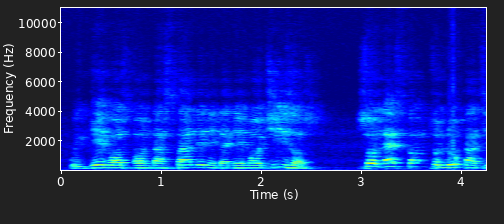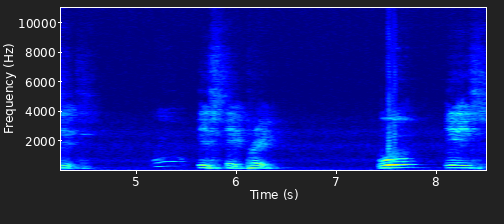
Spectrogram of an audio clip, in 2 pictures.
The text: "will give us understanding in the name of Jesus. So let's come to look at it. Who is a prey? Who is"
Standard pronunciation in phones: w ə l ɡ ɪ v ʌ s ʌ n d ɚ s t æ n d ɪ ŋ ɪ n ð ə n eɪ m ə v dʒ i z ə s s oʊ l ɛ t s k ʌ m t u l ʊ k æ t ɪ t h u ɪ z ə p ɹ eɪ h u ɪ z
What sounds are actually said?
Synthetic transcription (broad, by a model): w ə ɡ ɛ v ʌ s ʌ n d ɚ s t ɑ n d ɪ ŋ ɪ n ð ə n eɪ m ə v dʒ i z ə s s oʊ l ɛ t s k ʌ m t u l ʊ k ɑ t ɪ t h u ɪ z ə p ɹ eɪ h u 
